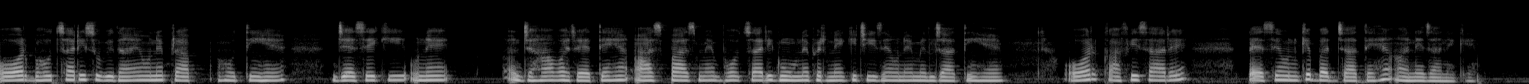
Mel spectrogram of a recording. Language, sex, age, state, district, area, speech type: Hindi, female, 18-30, Rajasthan, Jaipur, urban, spontaneous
